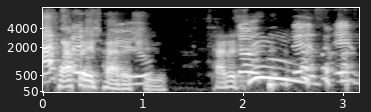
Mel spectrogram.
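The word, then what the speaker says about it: Café Patachou: It's Cafe Patashu.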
